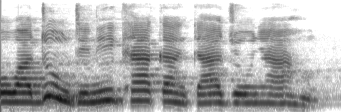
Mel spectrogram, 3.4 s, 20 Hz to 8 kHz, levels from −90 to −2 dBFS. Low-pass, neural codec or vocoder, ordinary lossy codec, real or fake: 7.2 kHz; none; none; real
